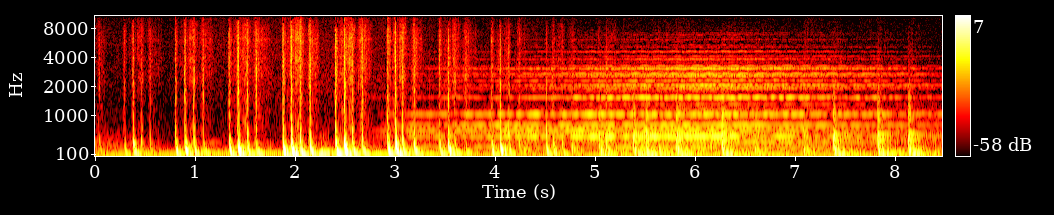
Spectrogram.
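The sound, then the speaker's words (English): A horse gallops in a fast, rhythmic run of many thudding hoofbeats that stay steady throughout, with a low sustained hum rising beneath them after the first few seconds. “Thomas was gone, galloping towards his destiny on the other side of the Channel.”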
